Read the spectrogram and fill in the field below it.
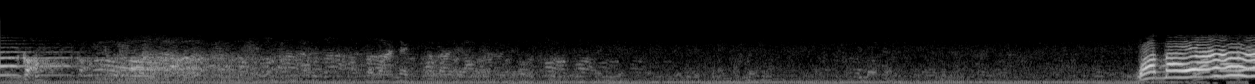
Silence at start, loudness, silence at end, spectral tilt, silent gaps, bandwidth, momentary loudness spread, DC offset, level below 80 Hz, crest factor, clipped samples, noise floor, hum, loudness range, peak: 0 s; -20 LUFS; 0 s; -10 dB/octave; none; 4.3 kHz; 28 LU; under 0.1%; -46 dBFS; 18 dB; under 0.1%; -42 dBFS; none; 21 LU; -6 dBFS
